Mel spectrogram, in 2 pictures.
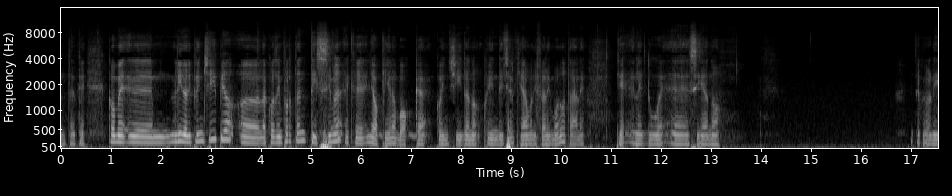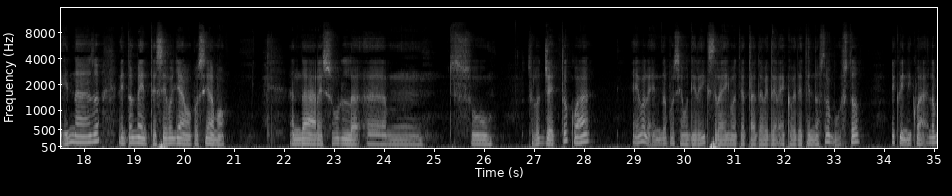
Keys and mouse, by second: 4.3-6.5 middle drag, 8.2-9.1 middle drag, 15.0 click, 20.7-21.4 drag, 32.7-33.1 middle drag.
